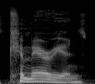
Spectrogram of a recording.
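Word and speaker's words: Cimmerian: Okay, I prefer to use the Greek pronunciation, which is Kimmerian. And the reason why is it's too easily confused with the term Sumerian. So Sumerian and Sumerian are so close that we might as well stick with the Greek pronunciation of Kimmerian.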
